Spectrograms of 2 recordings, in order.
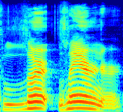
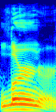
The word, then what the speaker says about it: Lerner: It's Lerner, not learner, too.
